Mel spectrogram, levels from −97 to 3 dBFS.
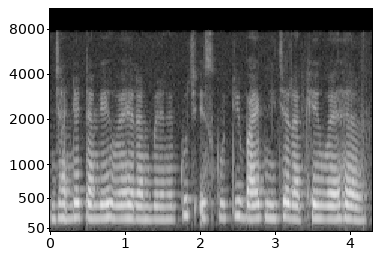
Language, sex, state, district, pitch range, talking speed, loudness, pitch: Hindi, female, Chhattisgarh, Sukma, 190-210 Hz, 165 wpm, -16 LUFS, 200 Hz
